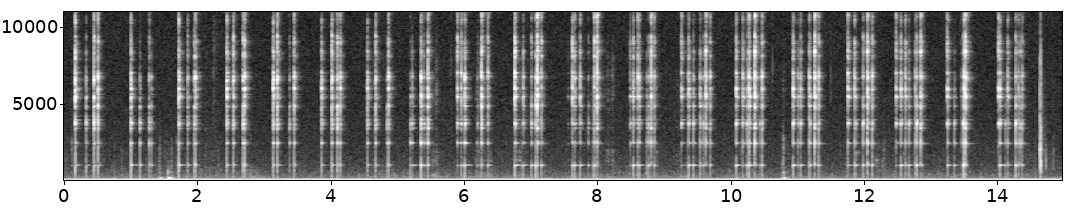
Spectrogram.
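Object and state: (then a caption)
Empty glass jar. A large, clear, empty, hollow glass jar is tapped and clinked with long nails and fingertips in quick, irregular clusters of light taps. Each tap gives a bright, high, glassy click that dies away almost at once, over a steady low hum.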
